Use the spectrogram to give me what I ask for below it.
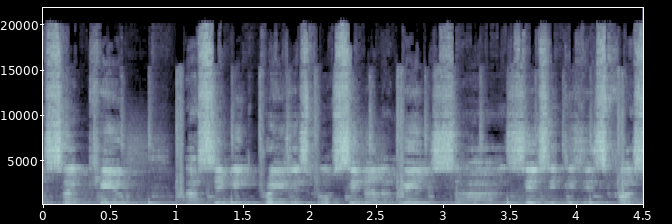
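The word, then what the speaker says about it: Lammens: And you see that another outstanding performance came from Sina Lamens, rather, that is how it is pronounced, Sina Lamens.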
